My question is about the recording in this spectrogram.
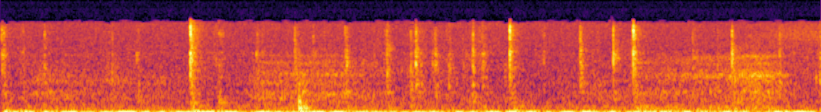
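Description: Computer keyboard typing: a run of quick, irregular keystrokes, fairly faint.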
